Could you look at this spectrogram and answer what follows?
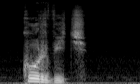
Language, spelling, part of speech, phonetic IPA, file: Polish, kurwić, verb, [ˈkurvʲit͡ɕ], Pl-kurwić.ogg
